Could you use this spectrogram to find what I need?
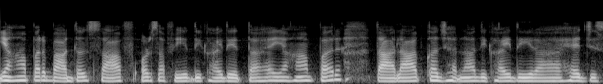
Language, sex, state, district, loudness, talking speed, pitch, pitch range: Hindi, female, Chhattisgarh, Kabirdham, -15 LUFS, 200 wpm, 165 Hz, 155-175 Hz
